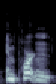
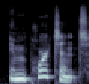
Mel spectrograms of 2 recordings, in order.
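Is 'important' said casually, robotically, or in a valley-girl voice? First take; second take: valley-girl voice; robotically. First: The word is said in a put-on valley-girl voice. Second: The word is over-enunciated in a flat, robotic way. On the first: "like I was trying to be like a valley girl" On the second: "where I sounded too robotic"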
